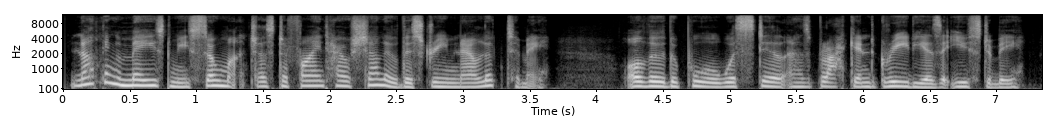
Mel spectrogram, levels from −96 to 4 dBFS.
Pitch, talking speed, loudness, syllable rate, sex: 205 Hz, 245 wpm, -18 LUFS, 5.7 syllables/s, female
